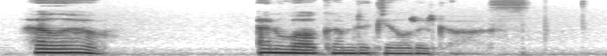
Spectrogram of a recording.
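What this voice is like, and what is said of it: Calm public-radio announcer voice. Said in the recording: “That's my NPR voice.”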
